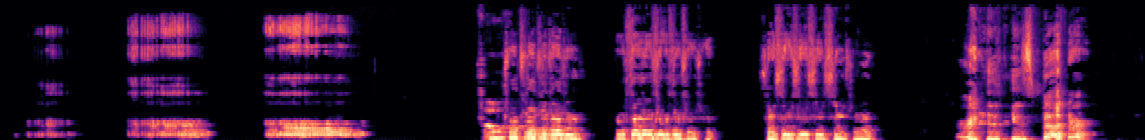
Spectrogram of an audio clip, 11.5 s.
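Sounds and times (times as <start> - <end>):
voice imitating a cricket opening a squeaky door: 0.2 - 3.8
speech: 4.8 - 8.8, 9.6 - 11.0.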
